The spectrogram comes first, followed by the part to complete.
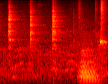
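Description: Three sharp ticks about half a second apart, a count-in, then the saxophones and brass of a school band come in together with a loud chord about one and a half seconds in.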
